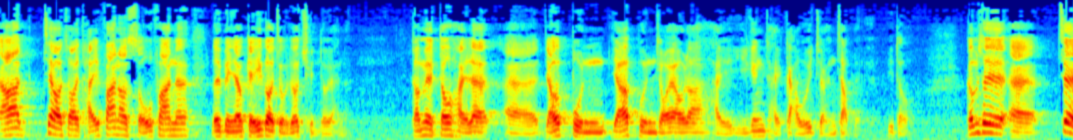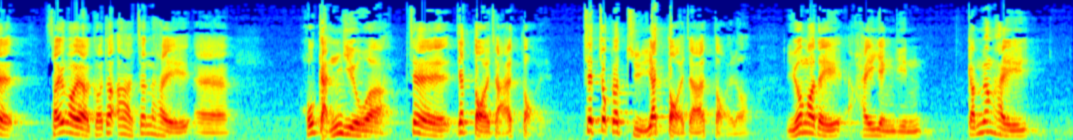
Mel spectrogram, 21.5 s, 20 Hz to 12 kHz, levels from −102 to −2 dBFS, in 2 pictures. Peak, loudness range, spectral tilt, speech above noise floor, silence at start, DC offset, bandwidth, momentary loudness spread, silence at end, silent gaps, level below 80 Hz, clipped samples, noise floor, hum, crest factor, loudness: 0 dBFS; 5 LU; -4 dB/octave; 34 dB; 0 s; under 0.1%; 11.5 kHz; 14 LU; 0.35 s; none; -54 dBFS; under 0.1%; -50 dBFS; none; 16 dB; -16 LUFS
